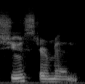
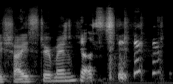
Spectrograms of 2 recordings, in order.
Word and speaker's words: Shusterman: you on the title but it's Schusterman what did I say shysterman sauce yes that one um but no yes Schusterman did I say it right that time yeah Neil Shusterman there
